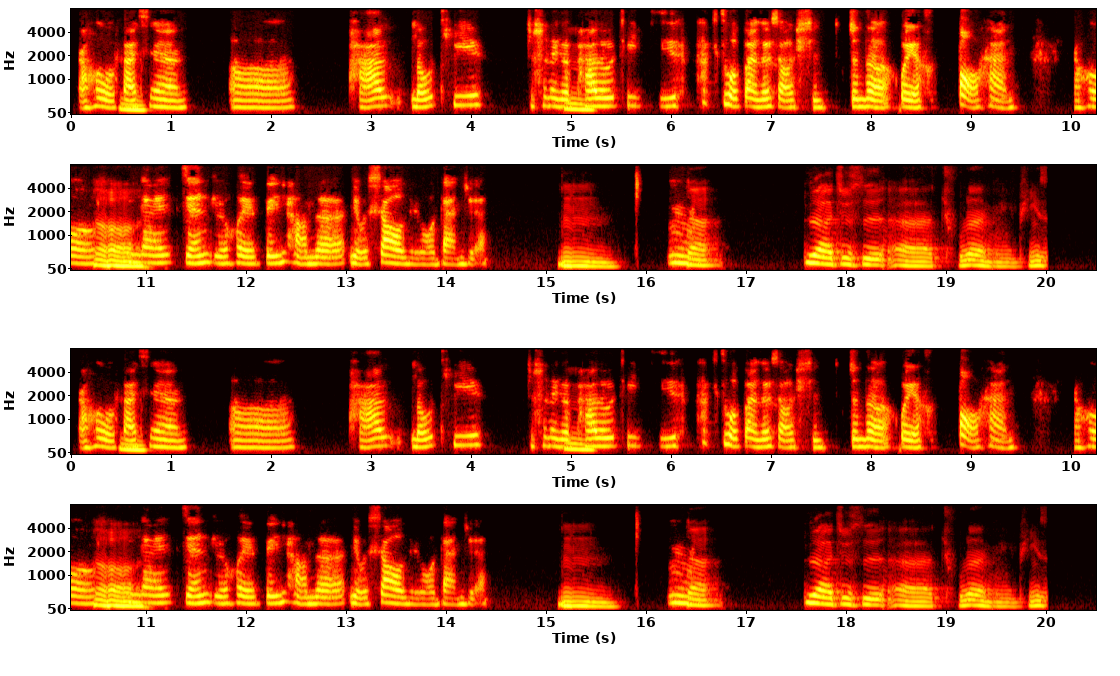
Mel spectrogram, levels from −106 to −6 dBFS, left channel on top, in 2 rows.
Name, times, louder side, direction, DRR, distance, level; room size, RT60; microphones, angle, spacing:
voice 1, 0.1-1.2 1.6-2.2 2.8-4.1 4.6-8.6 8.9-9.5 10.0-10.5 10.8-14.4 16.2-16.6, left 3 dB, 60° left, 2.2 m, -29 dB
voice 2, 4.9-5.2 10.5-11.0 15.1-15.7 16.4-16.7 17.6-20.0, left 1 dB, 25° left, 0.8 m, -30 dB
head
